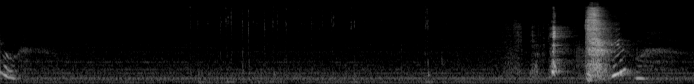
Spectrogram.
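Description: A quiet room, then a quick indrawn breath followed by one sharp, explosive sneeze with a brief trailing sound; a single ordinary sneeze.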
